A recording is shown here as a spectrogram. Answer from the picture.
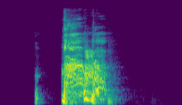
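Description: A person clearing their throat: a short catch about half a second in, then one rough, voiced clearing lasting under a second.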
